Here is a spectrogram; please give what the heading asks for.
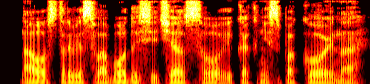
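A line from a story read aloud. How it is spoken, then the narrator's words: Sigh. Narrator (Russian): вздохнул он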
